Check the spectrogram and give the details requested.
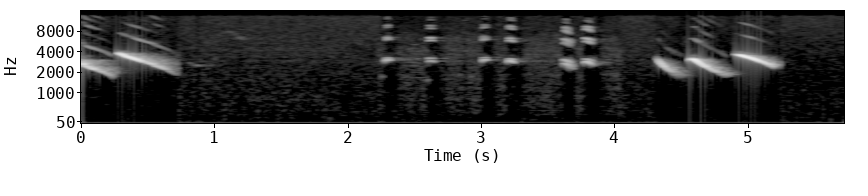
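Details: Green-winged saltator song in fibra com marcheado style for training: two falling whistles, a string of short evenly spaced tick notes, then three clear downward-sliding whistles.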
